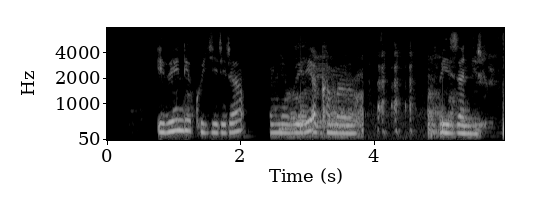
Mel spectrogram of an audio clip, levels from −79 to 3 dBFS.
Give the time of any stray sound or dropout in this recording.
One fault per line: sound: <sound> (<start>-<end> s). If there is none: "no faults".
sound: laugh (3.9-4.7 s)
